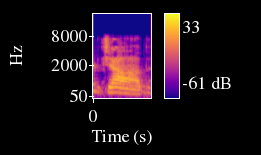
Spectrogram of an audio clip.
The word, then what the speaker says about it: Job: Ruth shouts 1, 2, whee before going off to her job, which in the Bible is pronounced Job.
